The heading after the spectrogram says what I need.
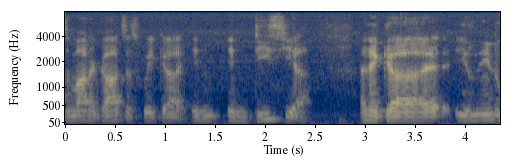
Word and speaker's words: indicia: Indicia.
